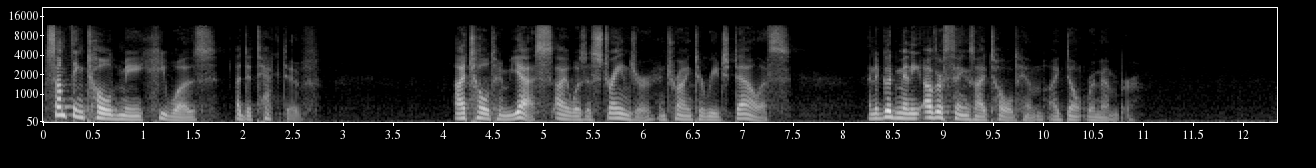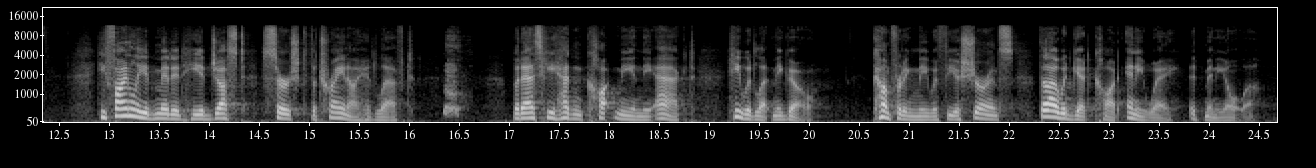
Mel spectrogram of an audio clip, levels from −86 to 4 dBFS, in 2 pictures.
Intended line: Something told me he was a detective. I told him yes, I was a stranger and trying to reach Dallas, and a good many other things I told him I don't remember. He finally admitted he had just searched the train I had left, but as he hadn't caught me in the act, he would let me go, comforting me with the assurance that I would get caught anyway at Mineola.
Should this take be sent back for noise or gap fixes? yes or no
yes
